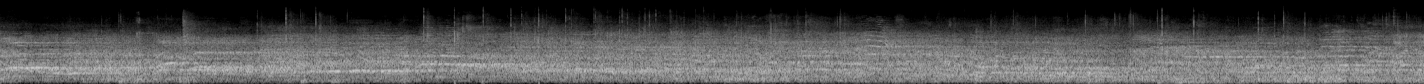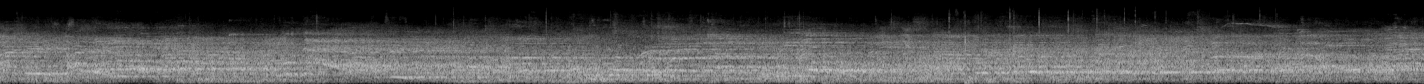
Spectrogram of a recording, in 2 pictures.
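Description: A crowd of young spectators shouts and cheers, echoing in a large hall.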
